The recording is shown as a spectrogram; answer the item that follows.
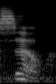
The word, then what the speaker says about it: Sell: It is book tell with Cell. I know it's supposed to be book talk, but tell rhymes with cell, so that's how it's going.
